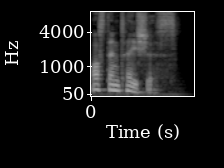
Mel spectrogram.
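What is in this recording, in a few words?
"ostentatious", British English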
